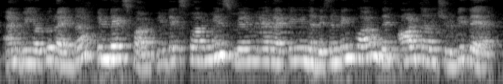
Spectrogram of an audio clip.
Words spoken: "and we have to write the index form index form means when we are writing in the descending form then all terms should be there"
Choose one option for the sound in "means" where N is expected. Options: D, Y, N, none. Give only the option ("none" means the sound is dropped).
none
